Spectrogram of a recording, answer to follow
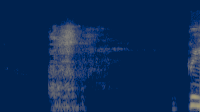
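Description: A woman's short audible breath about half a second in, then a faint mouth click just before her speech resumes at the very end.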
